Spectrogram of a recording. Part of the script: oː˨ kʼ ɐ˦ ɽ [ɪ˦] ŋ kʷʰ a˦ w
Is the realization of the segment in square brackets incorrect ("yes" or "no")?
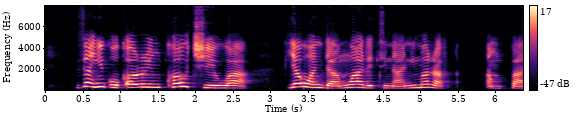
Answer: no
